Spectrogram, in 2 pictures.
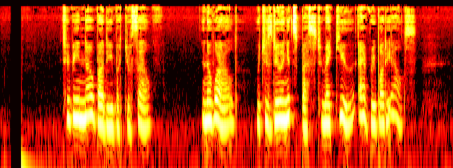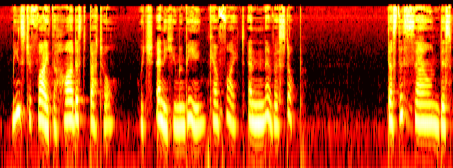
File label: English British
